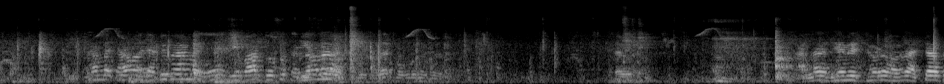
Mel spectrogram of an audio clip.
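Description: Goats bleat close by.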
